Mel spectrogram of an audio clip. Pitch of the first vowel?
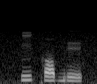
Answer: low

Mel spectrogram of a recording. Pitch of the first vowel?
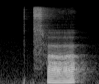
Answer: low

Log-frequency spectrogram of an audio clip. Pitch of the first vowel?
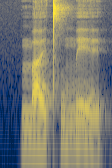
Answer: rising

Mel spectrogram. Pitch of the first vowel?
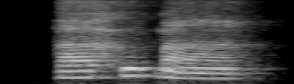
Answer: low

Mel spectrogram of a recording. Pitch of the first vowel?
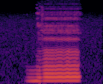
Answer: high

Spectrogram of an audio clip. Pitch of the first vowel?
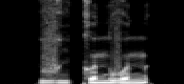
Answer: low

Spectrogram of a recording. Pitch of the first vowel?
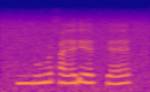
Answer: rising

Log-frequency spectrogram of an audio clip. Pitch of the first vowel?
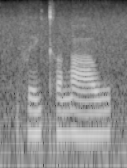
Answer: rising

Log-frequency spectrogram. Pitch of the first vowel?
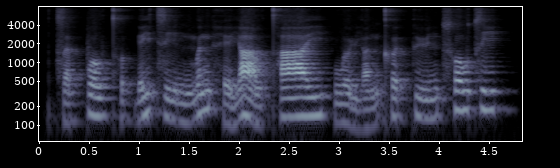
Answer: rising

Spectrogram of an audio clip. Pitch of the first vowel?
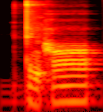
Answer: low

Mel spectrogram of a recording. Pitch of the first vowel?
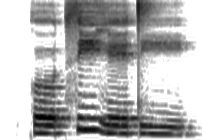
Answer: low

